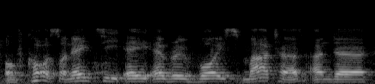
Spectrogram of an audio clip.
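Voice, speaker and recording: Male news anchor, Nigerian accent, dark soft tone, hesitant live delivery, faint background noise. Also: mid-range voice. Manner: hesitant, halting, frequent filled pauses. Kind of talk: live unscripted election coverage presenting.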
